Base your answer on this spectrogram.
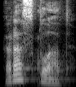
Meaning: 1. spread, layout, deal 2. state of affairs/things, the lie of the land, the lay of the land, ball game
- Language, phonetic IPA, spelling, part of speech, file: Russian, [rɐˈskɫat], расклад, noun, Ru-расклад.ogg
